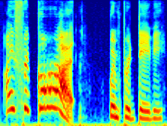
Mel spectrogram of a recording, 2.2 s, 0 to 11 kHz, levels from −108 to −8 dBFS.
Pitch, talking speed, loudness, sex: 320 Hz, 105 wpm, -19 LUFS, female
